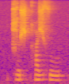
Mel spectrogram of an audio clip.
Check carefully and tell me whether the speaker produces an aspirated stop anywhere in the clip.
yes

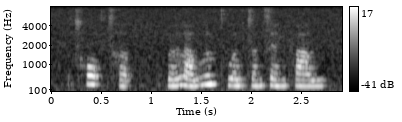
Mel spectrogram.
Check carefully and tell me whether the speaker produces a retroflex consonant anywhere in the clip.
no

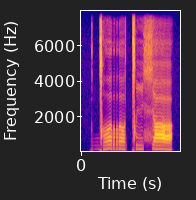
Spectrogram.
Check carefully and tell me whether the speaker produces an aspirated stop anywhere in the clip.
no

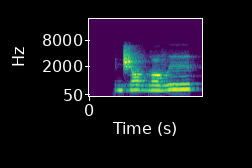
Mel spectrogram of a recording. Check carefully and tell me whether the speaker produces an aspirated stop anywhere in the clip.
no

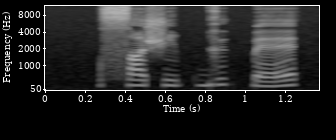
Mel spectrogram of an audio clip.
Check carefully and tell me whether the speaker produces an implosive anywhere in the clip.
no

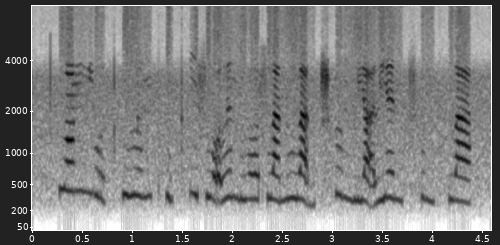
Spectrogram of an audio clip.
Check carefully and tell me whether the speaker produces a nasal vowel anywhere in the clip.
no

